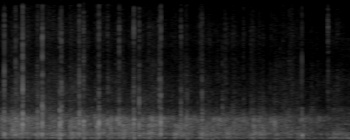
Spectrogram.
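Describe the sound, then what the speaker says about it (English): An audience at a teen film festival applauds the festival committee with a soft, steady patter of many hands, several sharper individual claps standing out near the start, fairly distant and quiet throughout. "If we could give them a round of applause, please."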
